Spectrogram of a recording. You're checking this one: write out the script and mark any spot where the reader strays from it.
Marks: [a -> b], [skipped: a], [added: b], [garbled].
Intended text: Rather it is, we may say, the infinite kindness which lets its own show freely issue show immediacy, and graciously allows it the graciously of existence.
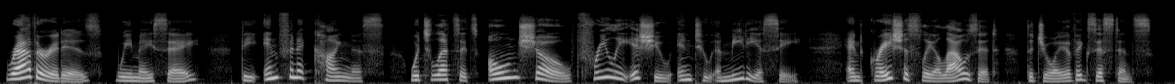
Rather it is, we may say, the infinite kindness which lets its own show freely issue [show -> into] immediacy, and graciously allows it the [graciously -> joy] of existence.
